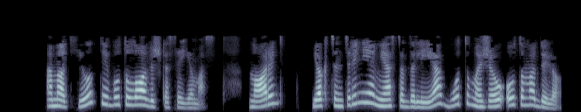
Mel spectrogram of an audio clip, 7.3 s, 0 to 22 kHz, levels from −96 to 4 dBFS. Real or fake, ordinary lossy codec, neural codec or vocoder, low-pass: fake; MP3, 24 kbps; codec, 24 kHz, 0.9 kbps, WavTokenizer, large speech release; 7.2 kHz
